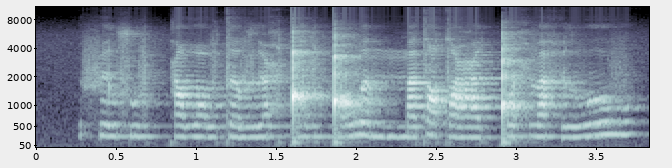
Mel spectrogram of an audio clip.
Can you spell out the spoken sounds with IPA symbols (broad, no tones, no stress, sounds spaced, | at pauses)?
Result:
f ʏ l sʷ ɜ v kː a ðˤ ʏ v t ɜ v l ʏ ħ ɡ͡ǃ a v ŋ͡ǃ ɔ v ɜ mː a t ɔ tˤ a ʕ ɜ ǃ o ħ v a h ʏ l v o v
